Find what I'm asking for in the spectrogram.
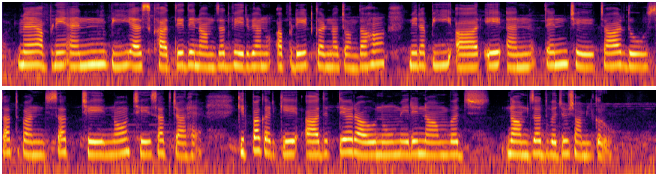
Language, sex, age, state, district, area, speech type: Punjabi, female, 18-30, Punjab, Ludhiana, rural, read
